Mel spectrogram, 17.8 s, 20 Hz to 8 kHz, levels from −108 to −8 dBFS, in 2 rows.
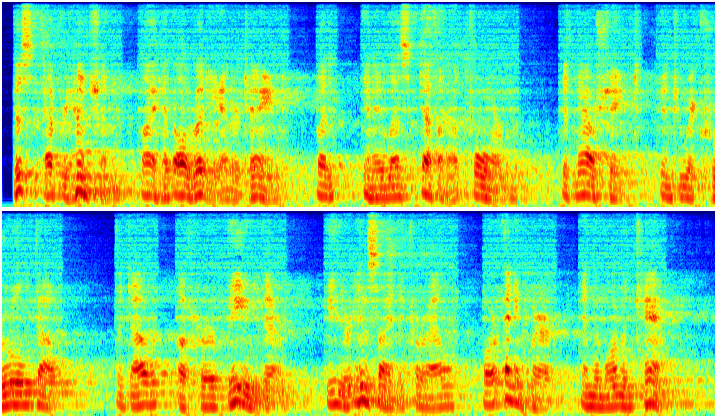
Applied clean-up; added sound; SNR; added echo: none; none; none; reverberation time 2.2 s.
